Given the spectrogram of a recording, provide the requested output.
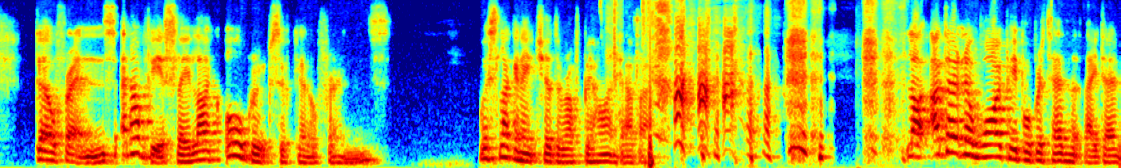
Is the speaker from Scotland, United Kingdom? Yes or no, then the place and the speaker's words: no; Birmingham, West Midlands, United Kingdom; I'm coming from Birmingham as well, that idea that we sort of slightly take the piss out of ourselves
